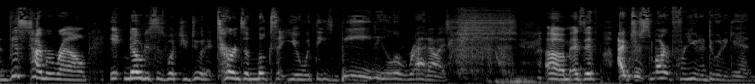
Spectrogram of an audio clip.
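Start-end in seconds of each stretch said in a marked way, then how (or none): 6.2-7.5 quick, lightly voiced pirate rat; a hint of a pirate, fast. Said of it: "I don't know why it talks like a pirate".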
